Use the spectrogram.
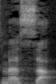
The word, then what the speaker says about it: mess up: The S of the word mess becomes the beginning of the next syllable, which is up, and then that's what we hear, mess up.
